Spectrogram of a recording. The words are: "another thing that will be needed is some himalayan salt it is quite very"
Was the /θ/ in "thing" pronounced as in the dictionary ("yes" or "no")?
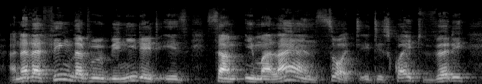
yes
